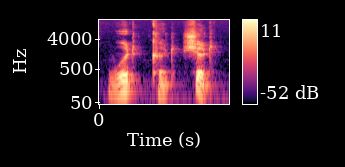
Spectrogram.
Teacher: all have silent L's, so that would is exactly the same as wood that comes from trees.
